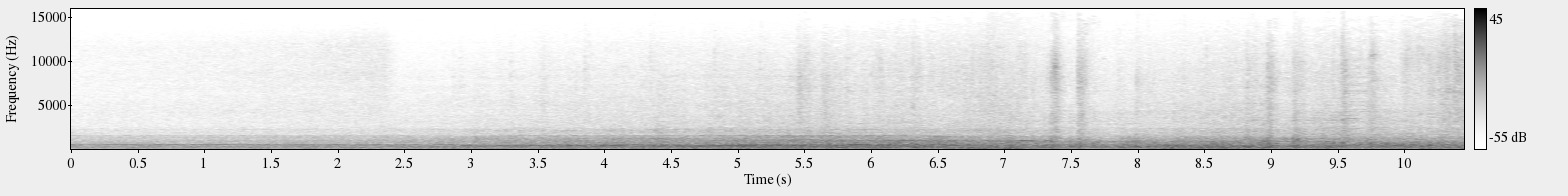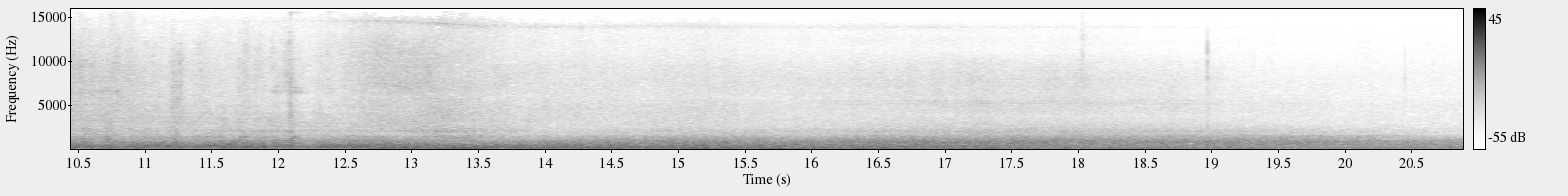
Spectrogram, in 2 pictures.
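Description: Rail-washing train hauled by a Y8000 diesel shunting locomotive passing close by. Its running grows louder as it approaches, and the wagons' wheels clatter over the rail joints as they go by. The sound eases off near the end as the train moves away.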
